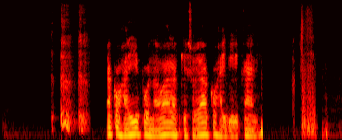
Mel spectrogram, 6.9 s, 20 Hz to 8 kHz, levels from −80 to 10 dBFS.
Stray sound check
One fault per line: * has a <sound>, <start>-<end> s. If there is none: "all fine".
* has a cough, 1.0-1.8 s
* has a sneeze, 5.8-6.4 s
